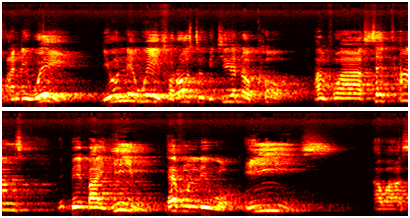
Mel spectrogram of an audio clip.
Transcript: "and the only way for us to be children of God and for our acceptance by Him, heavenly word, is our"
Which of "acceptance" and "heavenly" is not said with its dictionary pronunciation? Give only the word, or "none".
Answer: acceptance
